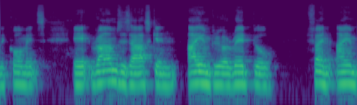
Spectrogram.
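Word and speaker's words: Irn-Bru: few months ago, and people call it Iron Brew, but it's not. It's Earned Brew, isn't it? I think that's how it's pronounced, or something like that.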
